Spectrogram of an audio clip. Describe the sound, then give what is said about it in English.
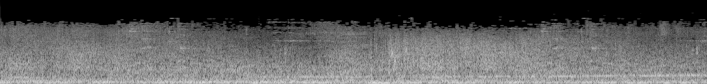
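Explosion sound effects standing in for a demolition of the Tacoma Dome: a loud, dense rumble with a deep low-end roar that stays even for the whole stretch, with no separate blasts standing out. “A bunch of explosions. Are they blowing it up? Yeah. I didn't know that. They're blowing up the Tacoma. They should have done this years ago. All right. Now we'll throw out a couple of explosions there.”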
